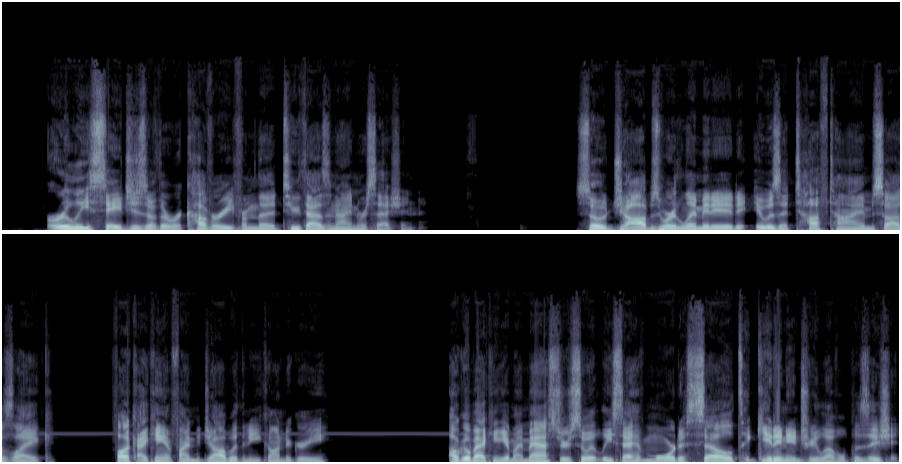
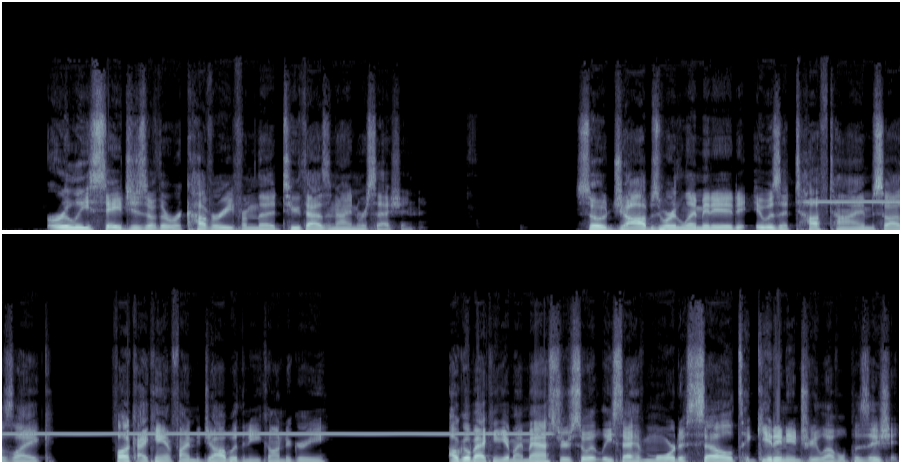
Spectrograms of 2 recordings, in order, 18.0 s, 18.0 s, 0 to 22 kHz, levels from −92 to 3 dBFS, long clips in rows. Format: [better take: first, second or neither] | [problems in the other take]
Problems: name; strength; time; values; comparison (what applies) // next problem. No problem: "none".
first | high-pitched whine; loud; from 8 to 14 s; 3 kHz, 9 dB below the speech; faint in the first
